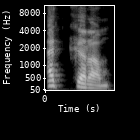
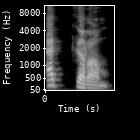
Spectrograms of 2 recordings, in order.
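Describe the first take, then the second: The two takes are said the same way.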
